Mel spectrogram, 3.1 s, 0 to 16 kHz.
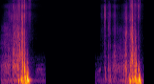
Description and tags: E2 closing the book
closing a book with many pages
